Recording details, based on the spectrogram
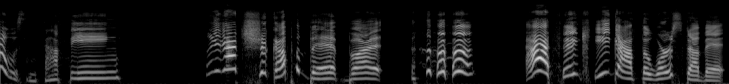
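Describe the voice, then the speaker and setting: A woman's voice: high voice, huge pitch swings, very slow, pauses often, bright, forceful tone, heavily acted. A woman playing a tough, wry and evasive wasteland survivor in an audio drama.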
